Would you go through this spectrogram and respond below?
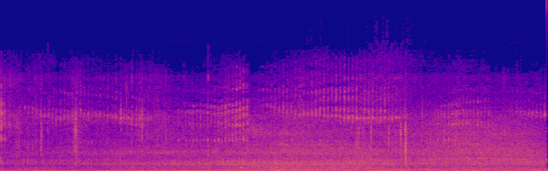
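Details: Steady low rumble of passing road vehicles in an urban street, with no animal voice heard.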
